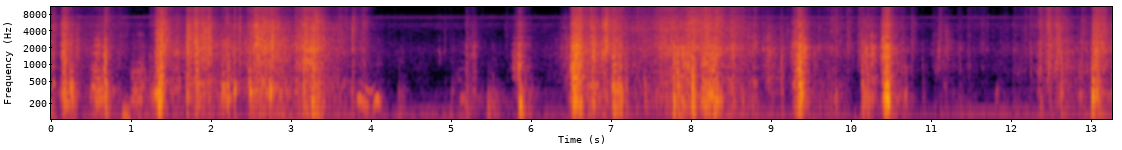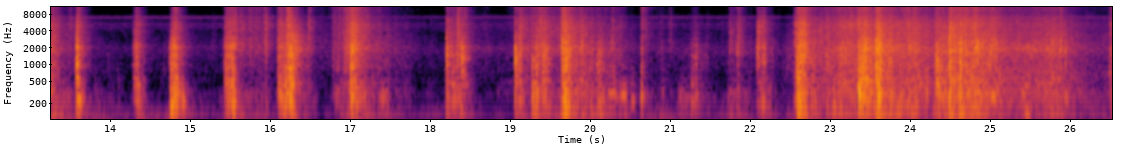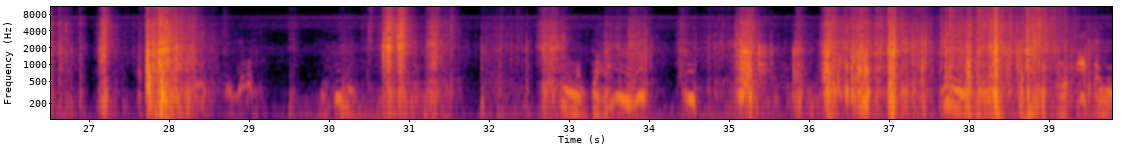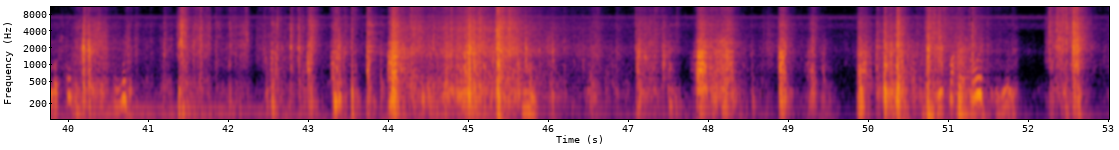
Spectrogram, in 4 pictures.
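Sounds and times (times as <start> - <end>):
fronds cracking when cut: 0.0 - 3.9, 21.7 - 28.6, 30.4 - 34.0, 35.0 - 46.4, 52.2 - 53.0
fronds crashing through undergrowth: 22.6 - 26.6, 27.2 - 28.6, 36.1 - 43.1, 44.1 - 46.4, 52.2 - 53.0.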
